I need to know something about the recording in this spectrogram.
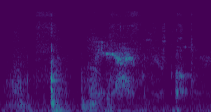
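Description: Quiet room with a faint whispered voice and a soft tap about half a second in.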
